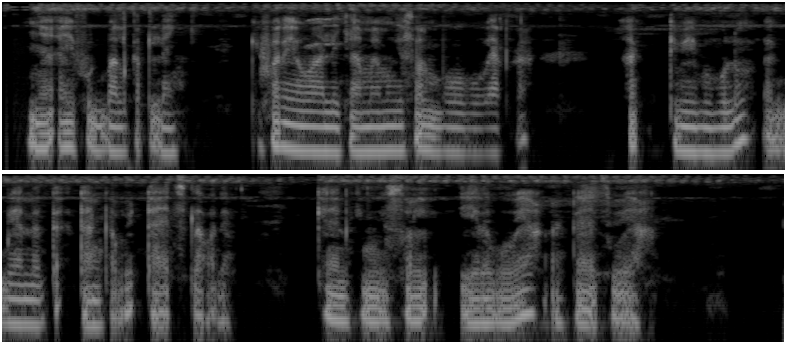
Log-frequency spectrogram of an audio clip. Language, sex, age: Wolof, female, 36-49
